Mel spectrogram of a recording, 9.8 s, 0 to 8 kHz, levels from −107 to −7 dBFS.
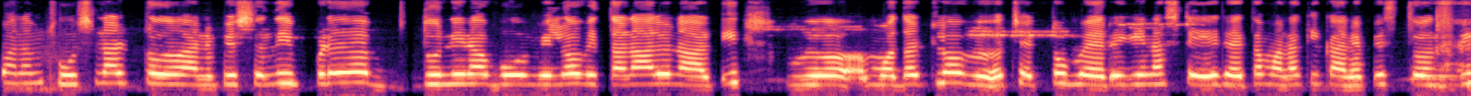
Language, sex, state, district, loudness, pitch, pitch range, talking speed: Telugu, male, Telangana, Nalgonda, -12 LUFS, 265 Hz, 250-290 Hz, 90 wpm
